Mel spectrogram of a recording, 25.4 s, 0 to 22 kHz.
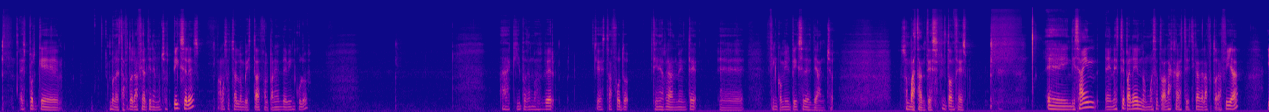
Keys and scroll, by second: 14.6 alt+super+0.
